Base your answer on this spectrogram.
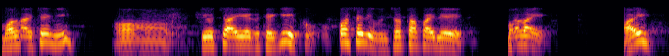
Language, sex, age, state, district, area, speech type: Nepali, male, 60+, West Bengal, Kalimpong, rural, conversation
